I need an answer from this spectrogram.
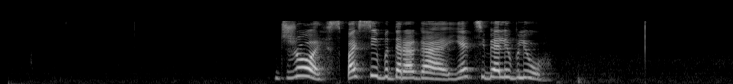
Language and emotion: Russian, positive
